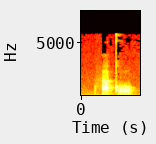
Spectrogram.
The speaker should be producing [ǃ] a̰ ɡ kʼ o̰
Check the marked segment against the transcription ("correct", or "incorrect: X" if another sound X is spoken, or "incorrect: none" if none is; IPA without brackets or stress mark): incorrect: θ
